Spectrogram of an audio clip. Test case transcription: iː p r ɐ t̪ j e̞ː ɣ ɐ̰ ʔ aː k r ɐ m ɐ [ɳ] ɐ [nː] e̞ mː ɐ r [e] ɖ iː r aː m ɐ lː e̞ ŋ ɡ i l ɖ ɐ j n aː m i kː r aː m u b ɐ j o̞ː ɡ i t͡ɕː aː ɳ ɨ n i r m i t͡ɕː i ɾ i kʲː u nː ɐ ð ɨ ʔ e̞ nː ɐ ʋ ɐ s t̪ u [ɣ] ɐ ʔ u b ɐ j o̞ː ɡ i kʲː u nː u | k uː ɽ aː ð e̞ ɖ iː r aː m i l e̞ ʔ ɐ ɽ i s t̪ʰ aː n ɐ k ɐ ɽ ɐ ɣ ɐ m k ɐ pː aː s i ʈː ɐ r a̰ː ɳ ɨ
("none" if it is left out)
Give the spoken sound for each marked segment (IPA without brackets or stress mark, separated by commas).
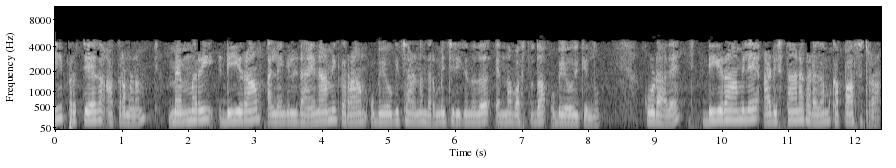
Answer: ɳ, mː, i, ð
